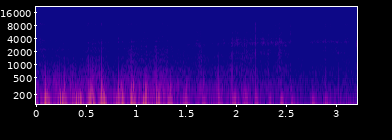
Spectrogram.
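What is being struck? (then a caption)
Ribbed plastic tube. Fingertips and nails scratch and tap the corrugated ridges of a long, hollow, pink and white ribbed plastic tube held across the microphone. The result is a rapid, uneven series of deep, muffled thumps with short decay, with faint brighter clicks and scrapes. The tapping grows softer toward the end.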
